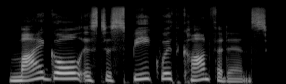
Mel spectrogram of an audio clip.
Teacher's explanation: Notice how my voice rises on goal and falls on confidence.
